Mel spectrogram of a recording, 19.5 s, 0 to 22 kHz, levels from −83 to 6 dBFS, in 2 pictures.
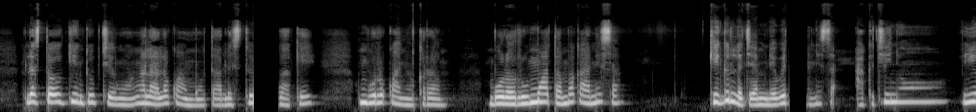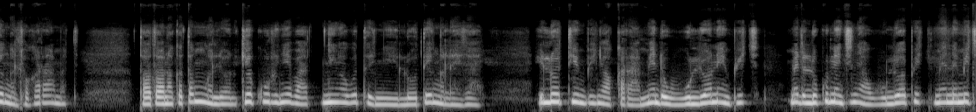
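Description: Stream reconnects at 2.54–2.83 s and 7.90–8.10 s: the connection dropped and a fresh decoder restarted, leaving gaps of 0.24 s and 0.16 s, with the speech resuming about a fifth and about 0.15 of a second further on.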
